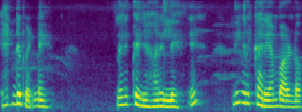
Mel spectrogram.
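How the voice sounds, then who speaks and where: A woman voicing a gentle caring young husband. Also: fairly low pitch, lively intonation, unhurried. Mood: tender.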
